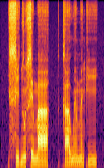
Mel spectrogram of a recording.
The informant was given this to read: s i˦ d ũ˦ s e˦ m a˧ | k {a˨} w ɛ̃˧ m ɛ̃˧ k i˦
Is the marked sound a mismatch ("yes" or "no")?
no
